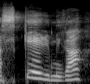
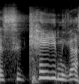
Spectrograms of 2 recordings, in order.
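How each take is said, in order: First: "스케일입니까" with k hardened to ㄲ; tense k. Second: "스케일입니까" with a puff of air on the k; aspirated k. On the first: Teacher offers students the right option, tense k in "스케일입니까". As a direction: say "스케일입니까" as 스께일, no puff after the s. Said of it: "쓰 다음에 프트크 발음은 뿌트크". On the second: Teacher offers students the wrong option, aspirated k in "스케일입니까". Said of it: "발음할 때". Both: Shown as a demonstration.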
